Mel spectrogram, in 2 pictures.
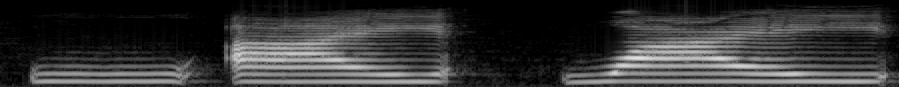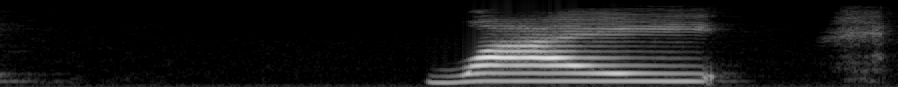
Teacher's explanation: it's just like adding the oo sound in front of I, put it together. Ooh, I, Y. It's kind of similar to the English word why, but the tone is slightly different, and the A is more prominent.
